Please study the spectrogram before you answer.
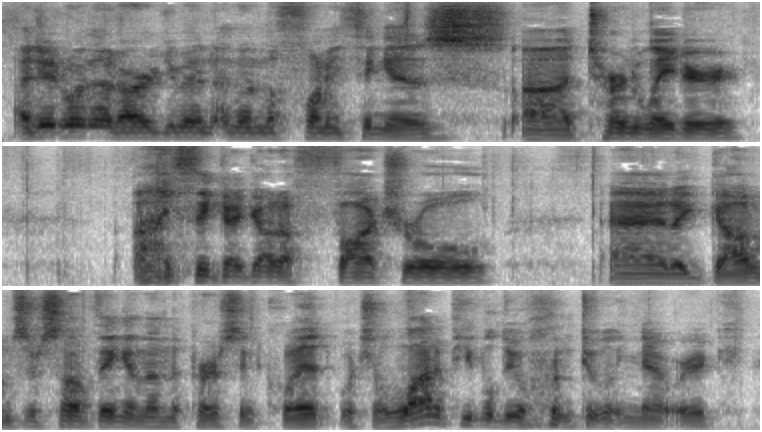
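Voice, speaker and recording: A man's voice: fairly low pitch, fairly even intonation, moderate pace. A young man giving a casual, rambling deck profile to his channel, yawning as he goes. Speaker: YouTuber presenting a card deck.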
